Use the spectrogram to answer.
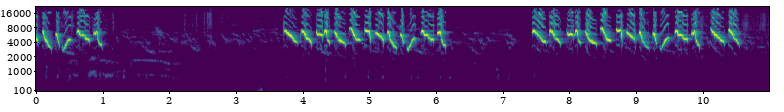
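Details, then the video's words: Natural morning recording of a white-eye's lure song: three energetic bursts of rapid, high-pitched, downward-sweeping chirps, each lasting two to three seconds, with faint lower whistles in the background early on. "PANCINGAN SUARA KICAU BURUNG PLECI ALAMI SNI"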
